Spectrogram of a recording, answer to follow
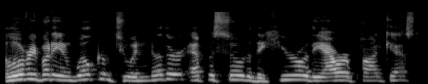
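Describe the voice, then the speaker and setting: A man's voice: high-pitched, fast talker, fairly bright tone, dry recording. A man hosting a podcast interview, rambling and casual, with many restarts. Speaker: podcast host.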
